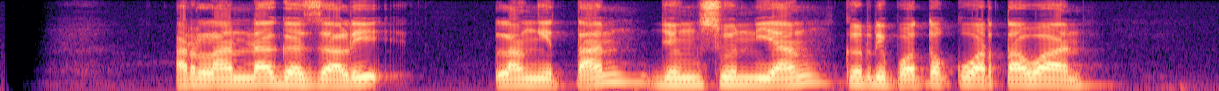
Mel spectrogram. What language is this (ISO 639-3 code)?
sun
